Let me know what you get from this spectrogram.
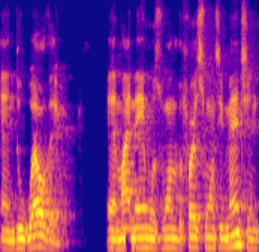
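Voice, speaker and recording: A man with a slight non-native accent at a fairly quick pace, with audible room echo. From Dominican Republic, moved to New Hampshire as a child. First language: Spanish. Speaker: former student athlete. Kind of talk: casual interview chat. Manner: relaxed, many fillers.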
